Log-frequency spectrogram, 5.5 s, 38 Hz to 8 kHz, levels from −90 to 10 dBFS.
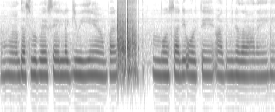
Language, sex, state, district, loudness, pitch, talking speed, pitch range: Hindi, female, Uttar Pradesh, Budaun, -37 LUFS, 220 Hz, 175 wpm, 220-225 Hz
